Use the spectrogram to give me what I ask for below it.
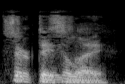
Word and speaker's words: Cirque du Soleil: Cirque du Soleil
